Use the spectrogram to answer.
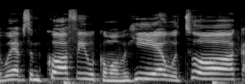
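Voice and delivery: light Long Island accent; we'll talk, said in a Long Island accent. Shown as a demonstration. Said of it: "But do your Long Island accent".

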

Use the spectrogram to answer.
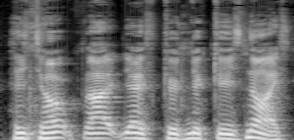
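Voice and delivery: slow, dopey nice-guy voice; stupid Little Nicky voice. Retold or imitated. Imitating Adam Sandler's silly nice-guy voice. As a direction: put on a silly simple voice. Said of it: "he does a stupid voice".

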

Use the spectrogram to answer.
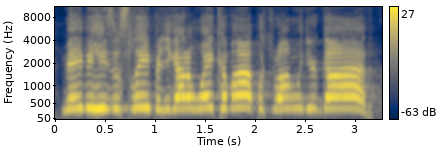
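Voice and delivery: loud, high jeering taunt. Acted. Elijah taunting the prophets whose god won't answer, loud jeering. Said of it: "Elijah taunted them".

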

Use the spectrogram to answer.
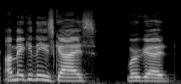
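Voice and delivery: high, playful call-out; pretend announcement. Telling the family about their own tube, pretend calling out.

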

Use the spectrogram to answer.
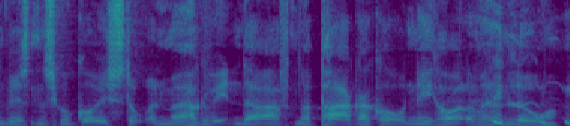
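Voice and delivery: ordinary talk, nothing marked

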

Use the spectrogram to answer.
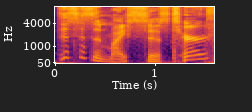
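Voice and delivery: mock the sister's flat denial; slow, puzzled this isn't my sister; indignant sister. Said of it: "she goes in there and she's like".

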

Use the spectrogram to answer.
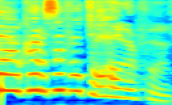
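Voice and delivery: high, loud laughing cry of decision; excited outburst. Retold or imitated. Finally telling his friend what he wants, a high, loud, laughing outburst. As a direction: blurt it out, half laughing.

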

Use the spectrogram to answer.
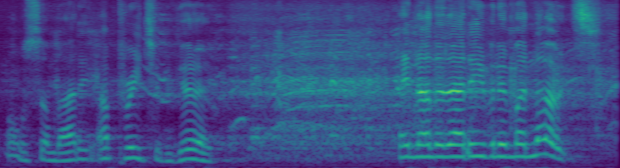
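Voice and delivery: a quiet laughing aside to the congregation. Real, not acted. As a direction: chuckle it out under your breath.

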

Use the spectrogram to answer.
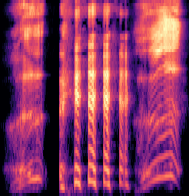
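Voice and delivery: a high, loud laughing fit mimicked; imitated drunk laughing. Roommate hears him laughing alone, imitated high and loud. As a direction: mimic his own giggling heard through the wall. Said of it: "and I just hear you, like".

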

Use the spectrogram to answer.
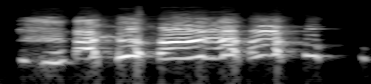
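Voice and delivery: high crying laugh; high laughing wail. Real, not acted. Laughs after mock wail.

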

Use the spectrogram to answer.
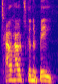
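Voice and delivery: high, loud, excited request; eager Lennie. A narrator's reading. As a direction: beg for a favourite story. Reader voices Lenny begging for the dream.

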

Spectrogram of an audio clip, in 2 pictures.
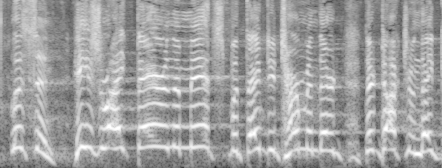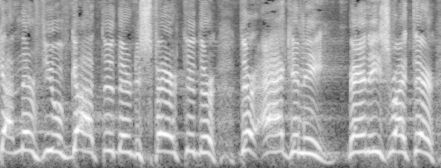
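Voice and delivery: high, impassioned preacher shout; high-pitched pulpit delivery; full-force preaching. Real, not acted. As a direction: preach it with mounting incredulity.

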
